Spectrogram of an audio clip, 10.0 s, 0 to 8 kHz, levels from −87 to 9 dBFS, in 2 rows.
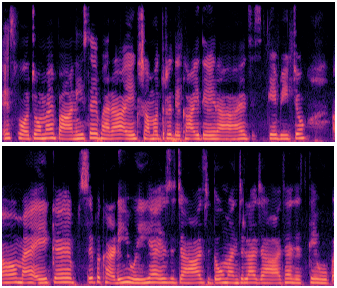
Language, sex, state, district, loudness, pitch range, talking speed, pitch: Hindi, female, Maharashtra, Nagpur, -17 LUFS, 210-230 Hz, 175 wpm, 215 Hz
